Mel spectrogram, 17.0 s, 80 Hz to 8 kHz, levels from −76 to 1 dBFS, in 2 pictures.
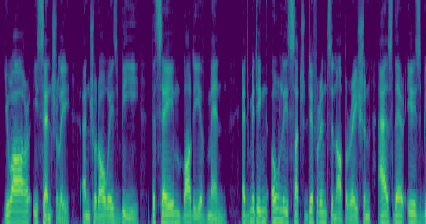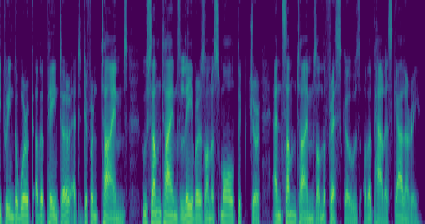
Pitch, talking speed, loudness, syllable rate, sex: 100 Hz, 160 wpm, -20 LUFS, 5.3 syllables/s, male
